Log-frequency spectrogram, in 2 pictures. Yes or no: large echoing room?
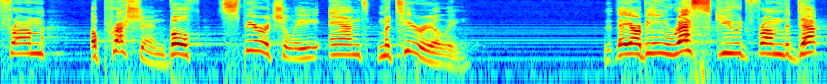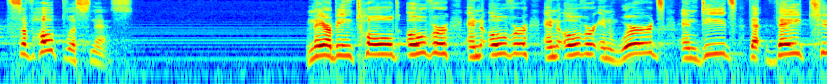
yes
